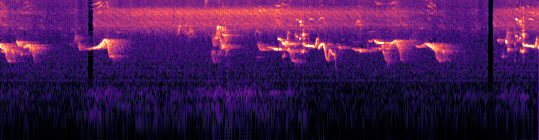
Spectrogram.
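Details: Black-naped oriole, a Javan kepodang, singing busily. Repeated liquid whistles, many ending in steep downward slurs, come roughly every second or two, with a few sharper broken notes and a soft hiss throughout.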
